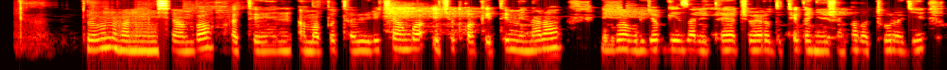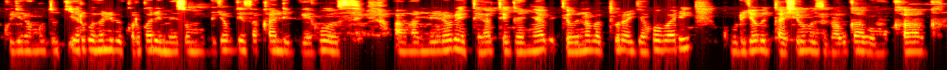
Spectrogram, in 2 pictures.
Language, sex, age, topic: Kinyarwanda, female, 18-24, government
